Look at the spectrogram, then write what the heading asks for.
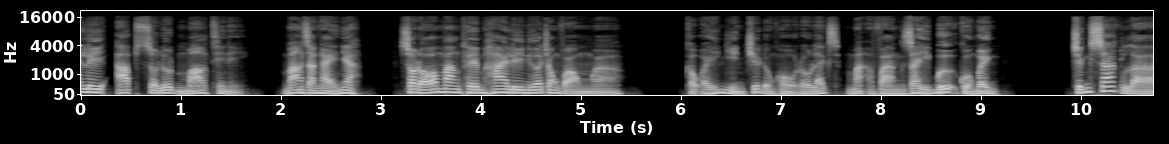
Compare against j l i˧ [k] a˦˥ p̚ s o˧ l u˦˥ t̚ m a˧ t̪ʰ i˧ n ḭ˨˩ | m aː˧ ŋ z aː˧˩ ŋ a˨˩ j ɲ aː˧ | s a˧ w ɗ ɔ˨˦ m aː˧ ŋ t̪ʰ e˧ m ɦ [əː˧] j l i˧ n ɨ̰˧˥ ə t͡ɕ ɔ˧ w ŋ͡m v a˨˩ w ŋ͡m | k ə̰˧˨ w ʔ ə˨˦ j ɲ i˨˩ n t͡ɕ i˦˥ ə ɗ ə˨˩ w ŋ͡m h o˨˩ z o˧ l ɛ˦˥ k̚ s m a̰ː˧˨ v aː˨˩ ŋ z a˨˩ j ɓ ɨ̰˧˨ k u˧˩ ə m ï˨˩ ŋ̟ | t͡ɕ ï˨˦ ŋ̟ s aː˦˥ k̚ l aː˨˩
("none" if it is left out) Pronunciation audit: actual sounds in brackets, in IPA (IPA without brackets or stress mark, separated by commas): ʔ, aː˧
